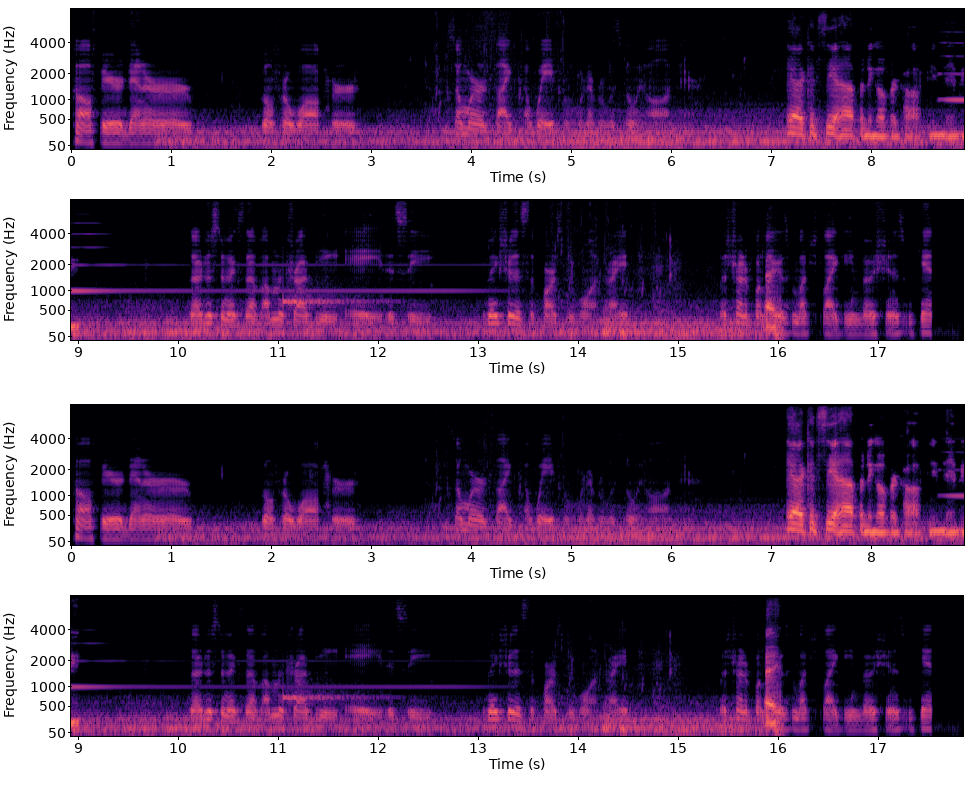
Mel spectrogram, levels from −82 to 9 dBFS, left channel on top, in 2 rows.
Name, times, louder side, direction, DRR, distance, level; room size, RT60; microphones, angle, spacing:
voice 1, 0.0-1.2 1.9-2.9 3.8-6.3 10.1-12.5 13.0-14.5 15.4-17.5, left 1 dB, 50° left, 2.7 m, -33 dB
sound 1, 0.8-16.1, left 2 dB, 20° left, 0.4 m, -37 dB
voice 2, 7.1-9.0 15.9-16.0, right 3 dB, 60° right, 0.6 m, -23 dB
Wind instrument woodwind instrument, 8.7-13.3, left 6 dB, 85° left, 3.8 m, -48 dB
open air
head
